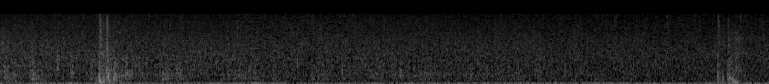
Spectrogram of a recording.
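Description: Footsteps shuffle over wet ground.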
